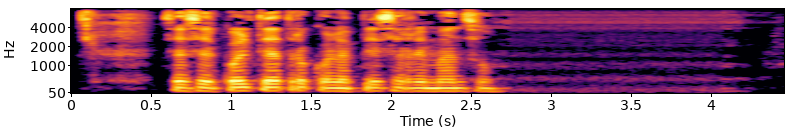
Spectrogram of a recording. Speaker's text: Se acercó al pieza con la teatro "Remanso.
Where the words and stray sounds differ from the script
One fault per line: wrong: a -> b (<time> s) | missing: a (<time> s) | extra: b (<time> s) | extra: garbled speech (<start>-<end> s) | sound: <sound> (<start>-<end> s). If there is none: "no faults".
wrong: pieza -> teatro (1.1 s)
wrong: teatro -> pieza (1.8 s)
